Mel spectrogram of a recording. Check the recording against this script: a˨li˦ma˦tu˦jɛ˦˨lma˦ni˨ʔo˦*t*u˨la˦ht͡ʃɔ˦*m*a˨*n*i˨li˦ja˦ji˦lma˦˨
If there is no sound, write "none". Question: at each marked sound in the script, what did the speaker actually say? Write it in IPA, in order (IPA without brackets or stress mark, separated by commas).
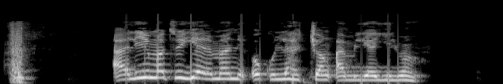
k, ŋ, m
